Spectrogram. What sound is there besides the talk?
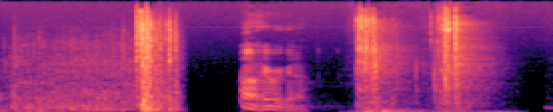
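Minecraft door sound effect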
